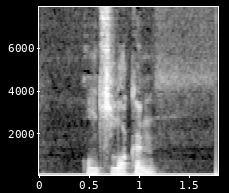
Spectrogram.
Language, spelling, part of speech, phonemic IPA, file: Dutch, ontlokken, verb, /ˌɔntˈlɔ.kə(n)/, Nl-ontlokken.ogg
- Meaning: to elicit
